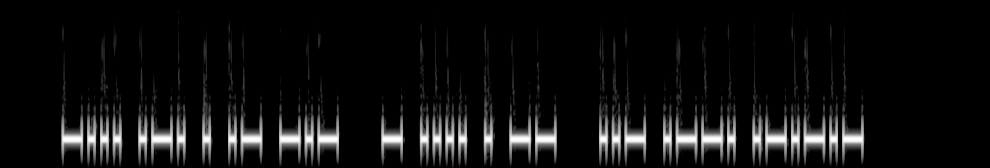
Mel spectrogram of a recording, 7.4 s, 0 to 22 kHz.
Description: Morse code, heard as a keyed tone, about 25 wpm, 700 Hz. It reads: BREAK THEM UP.
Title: Sentences from Top 1000 Words - Review Part 6 - 25wpm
